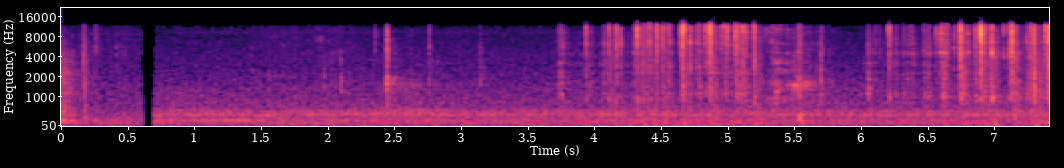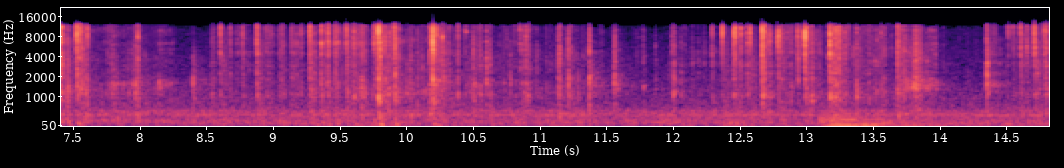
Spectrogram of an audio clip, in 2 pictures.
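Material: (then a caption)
Soap. A metal blade scrapes and carves chunks off a hand-sized solid green bar of soap with a pink core, held in a hand with long red nails. After a quiet start, bursts of crisp, bright scraping and crackling come in irregular clusters, with many short, sharp clicks and little low end beneath a faint steady hum.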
